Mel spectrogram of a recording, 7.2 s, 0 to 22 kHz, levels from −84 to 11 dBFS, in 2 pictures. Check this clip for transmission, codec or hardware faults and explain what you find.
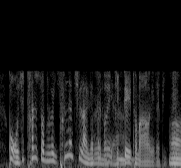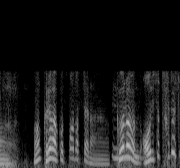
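Yes, there's one fault, and it runs through the whole speech clip: GSM full-rate codec coding. It models the vocal tract and drives it with sparse, regularly spaced pulses, which fits its 13 kbps rate. So the voice gets a buzzy, gravelly roughness, and nothing comes through above 3.8 kHz.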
